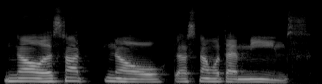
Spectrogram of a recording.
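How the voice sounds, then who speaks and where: A game streamer reacting casually on a livestream, talking in a halting, argumentative mutter. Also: medium pitch, steady tone, faint music behind.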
